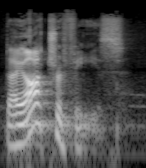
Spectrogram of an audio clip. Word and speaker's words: Diotrephes: I want you to look at his name because it has a Greek pronunciation. Dioph, right? Trophies. Diotrephes.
